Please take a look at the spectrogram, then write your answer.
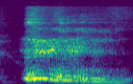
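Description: A single short, harsh throat clearing from a podcast host right at the microphone, close and fairly loud, lasting about half a second.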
